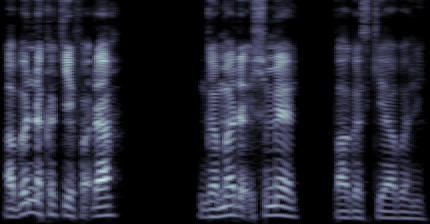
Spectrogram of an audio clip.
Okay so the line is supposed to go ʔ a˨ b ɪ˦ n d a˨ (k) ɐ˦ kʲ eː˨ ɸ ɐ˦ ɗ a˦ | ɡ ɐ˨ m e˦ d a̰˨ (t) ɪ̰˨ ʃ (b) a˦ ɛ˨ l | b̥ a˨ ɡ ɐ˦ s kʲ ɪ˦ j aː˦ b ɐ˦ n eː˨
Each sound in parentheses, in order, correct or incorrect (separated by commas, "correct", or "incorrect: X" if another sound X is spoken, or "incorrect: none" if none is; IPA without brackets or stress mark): correct, incorrect: ʔ, incorrect: m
